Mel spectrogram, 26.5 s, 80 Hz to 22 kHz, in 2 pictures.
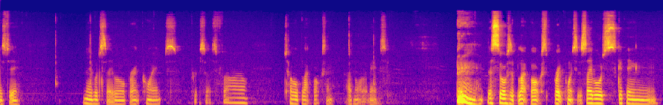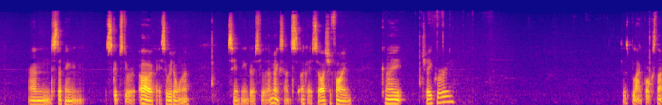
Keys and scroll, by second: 23.3 Down, 24.7 Return.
